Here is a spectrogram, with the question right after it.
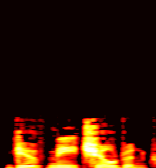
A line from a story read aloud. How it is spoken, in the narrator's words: cries Rachel to Jacob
